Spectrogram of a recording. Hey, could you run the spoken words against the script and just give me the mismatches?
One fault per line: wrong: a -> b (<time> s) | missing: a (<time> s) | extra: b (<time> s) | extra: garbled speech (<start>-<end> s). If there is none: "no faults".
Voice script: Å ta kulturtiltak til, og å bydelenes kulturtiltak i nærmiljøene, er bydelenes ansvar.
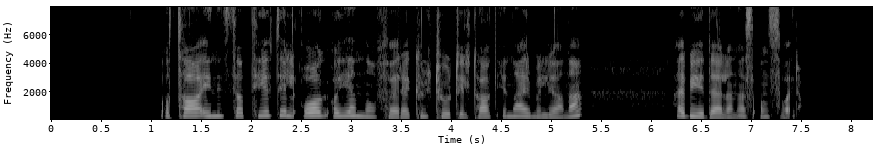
wrong: kulturtiltak -> initiativ (1.6 s)
wrong: bydelenes -> gjennomføre (2.9 s)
